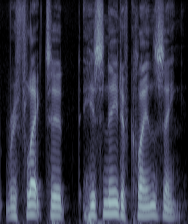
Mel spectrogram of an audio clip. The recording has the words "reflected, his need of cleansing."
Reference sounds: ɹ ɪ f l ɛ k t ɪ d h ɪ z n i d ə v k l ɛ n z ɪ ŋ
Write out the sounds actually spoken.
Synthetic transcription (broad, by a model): ɹ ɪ f l ɛ k t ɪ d h ɪ z n i d ə v k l ɛ n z ɪ ŋ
